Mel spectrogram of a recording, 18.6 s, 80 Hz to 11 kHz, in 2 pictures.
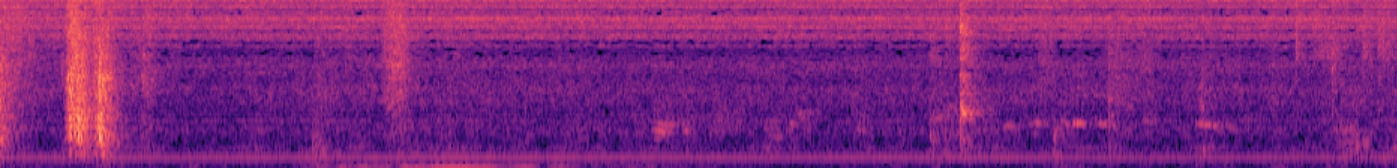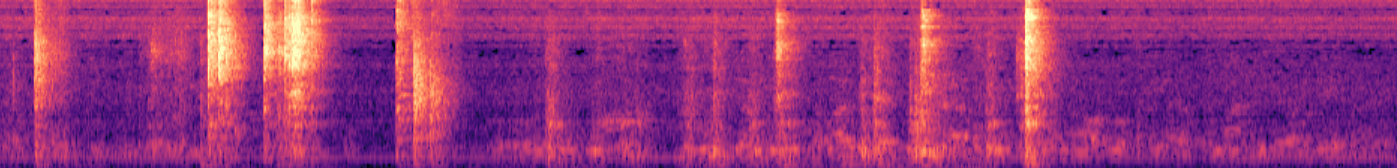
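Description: Steel clutch plates and friction discs clinking and rattling against each other and the metal drum as a 6-speed automatic transmission's clutch pack is handled and lifted out, with a run of sharp metallic clinks from about ten seconds in. A steady low electrical hum sits underneath.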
